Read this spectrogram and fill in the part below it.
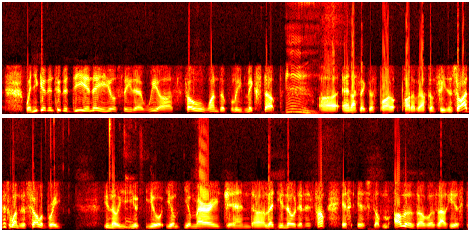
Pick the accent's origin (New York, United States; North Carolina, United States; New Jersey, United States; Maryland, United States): Maryland, United States; Catonsville; And we grew up in Catonsville, a Lutheran and Catholic neighborhood.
